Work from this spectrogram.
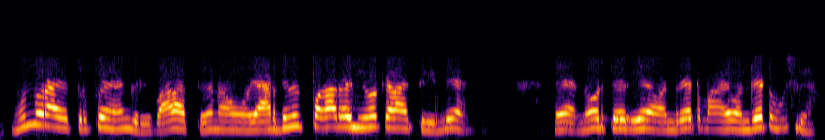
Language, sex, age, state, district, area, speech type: Kannada, male, 30-45, Karnataka, Gadag, rural, conversation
